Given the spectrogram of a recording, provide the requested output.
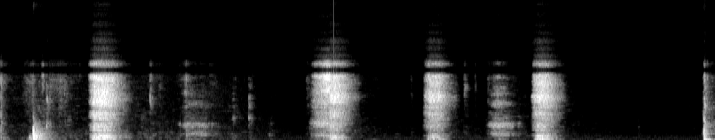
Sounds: Sniff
